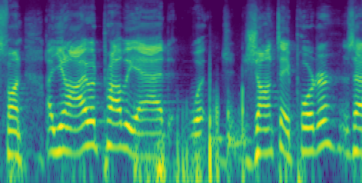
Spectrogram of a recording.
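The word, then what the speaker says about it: Jontay: I would probably add Jonte Porter. Is that how you say his name? Jonte? Yeah. Jonte.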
